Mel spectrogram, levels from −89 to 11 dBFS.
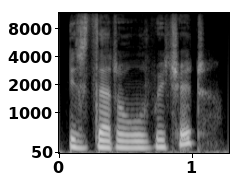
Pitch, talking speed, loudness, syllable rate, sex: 175 Hz, 190 wpm, -17 LUFS, 5.2 syllables/s, female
